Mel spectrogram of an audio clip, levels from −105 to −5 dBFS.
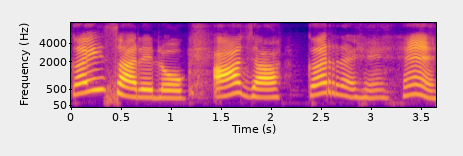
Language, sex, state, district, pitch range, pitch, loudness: Hindi, female, Madhya Pradesh, Dhar, 240-355 Hz, 265 Hz, -15 LUFS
